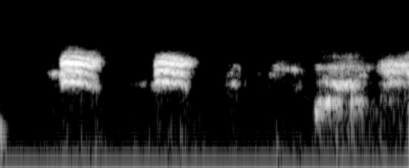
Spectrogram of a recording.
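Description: Two short animal calls, each about half a second long and about a second apart, followed by fainter sounds near the end.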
